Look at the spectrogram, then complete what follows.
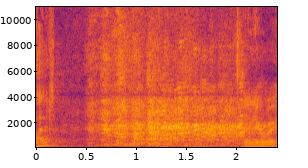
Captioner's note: audience laughing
